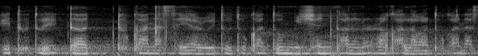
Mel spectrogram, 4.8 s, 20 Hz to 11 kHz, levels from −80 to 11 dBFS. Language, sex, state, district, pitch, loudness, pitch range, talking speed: Nagamese, female, Nagaland, Dimapur, 185 Hz, -20 LUFS, 180-200 Hz, 190 wpm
